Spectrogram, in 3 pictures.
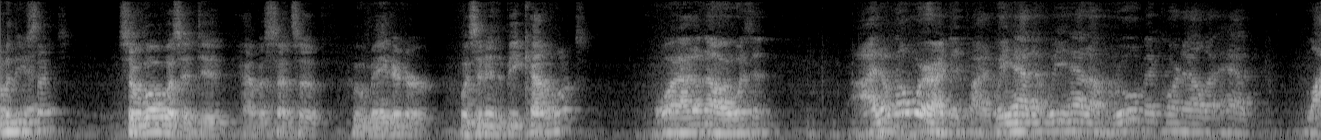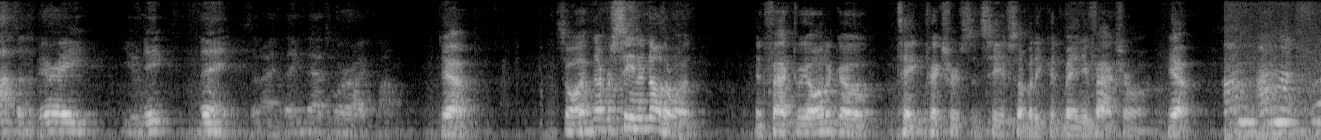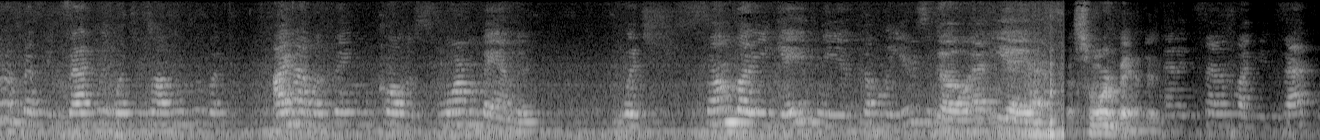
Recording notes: Interactions with the live audience.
